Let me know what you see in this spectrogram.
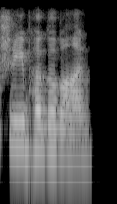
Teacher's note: हमें ग को हलंत नहीं गाना है। ग को पूरा गाना है।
